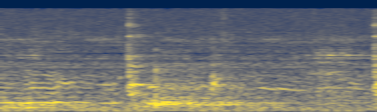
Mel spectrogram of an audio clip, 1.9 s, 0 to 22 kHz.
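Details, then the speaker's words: 1972 K25 truck turn signal test during wiring harness checks: two sharp flasher relay clicks about 1.2 seconds apart, slow flash rate, a light dim and unchanged while the connection is checked; suspected poorly seated bulb. "now that might be due to this we'll just check this connection a bit we're I'm looking down the light I'm not seeing it change and you can probably hear the ticker not ticking any different"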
